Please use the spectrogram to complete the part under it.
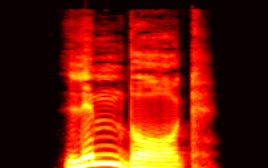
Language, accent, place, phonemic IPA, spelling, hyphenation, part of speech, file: German, Germany, Berlin, /ˈlɪmˌbʊʁk/, Limburg, Lim‧burg, proper noun, De-Limburg.ogg
- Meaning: 1. Limburg (a province of Belgium) 2. Limburg (a province of the Netherlands) 3. a town, the administrative seat of Limburg-Weilburg district, Hesse; official name: Limburg an der Lahn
